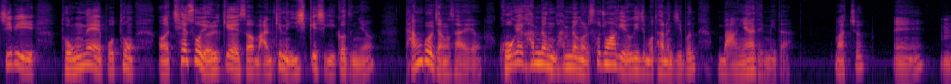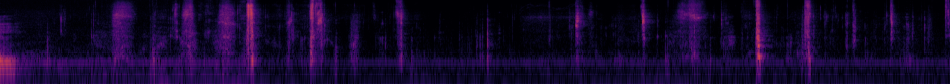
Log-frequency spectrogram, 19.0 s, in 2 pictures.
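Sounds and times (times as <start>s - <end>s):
lip-smacking: 10.0s - 19.0s
chewing and biting chicken: 10.4s - 19.0s
crunchy bites: 11.0s - 19.0s.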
